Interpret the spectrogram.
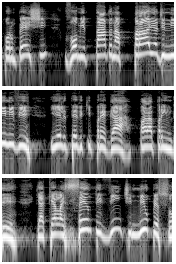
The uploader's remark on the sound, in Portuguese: CULTO AO VIVO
